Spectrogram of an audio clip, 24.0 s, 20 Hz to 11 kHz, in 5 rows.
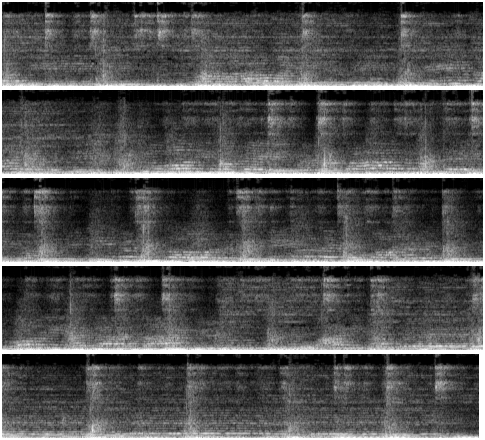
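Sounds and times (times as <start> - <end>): tambourines shaken and struck: 0.0 - 24.0
women singing together: 0.0 - 24.0
worship band playing: 0.0 - 24.0.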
